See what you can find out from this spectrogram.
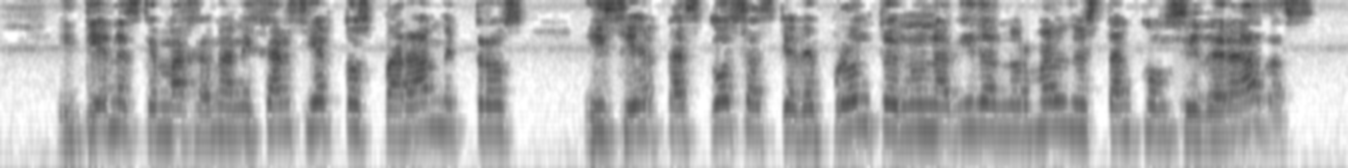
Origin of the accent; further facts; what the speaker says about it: Ecuador; música ecuatoriana y artistas ecuatorianos somos todos los que estamos realizando producción artística en este hermoso territorio y en nuestro lindo Ecuador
